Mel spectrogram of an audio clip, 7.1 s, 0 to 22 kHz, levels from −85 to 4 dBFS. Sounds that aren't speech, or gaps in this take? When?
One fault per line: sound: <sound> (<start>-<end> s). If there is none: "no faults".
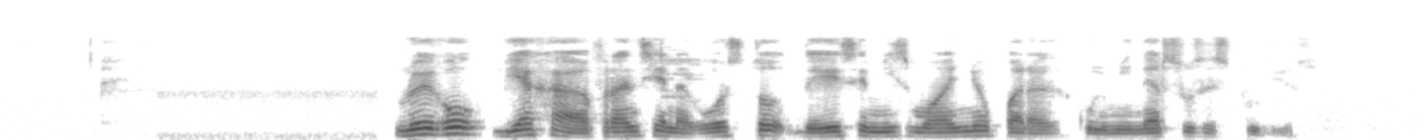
no faults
